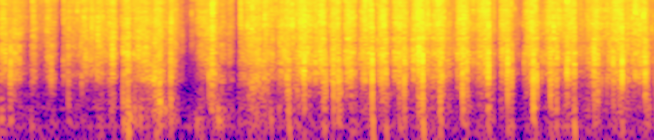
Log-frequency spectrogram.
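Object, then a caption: Plastic bubble wrap. Clear plastic bubble wrap with hollow bubbles, rolled into a small tube, is squeezed and twisted by hand to pop the bubbles. Rapid, irregular sharp pops and crackles mix with crinkling plastic, bright and crisp with almost no low end, each snap dying away almost instantly.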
